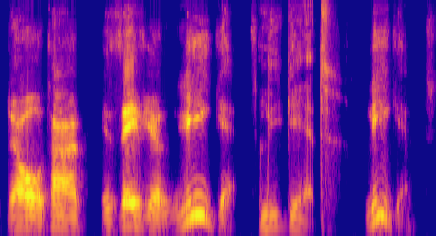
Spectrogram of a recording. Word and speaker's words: Legette: the other day that we've been pronouncing his name wrong the whole time is Xavier liette liette Li not Xavier Legette it's Xavier liette he said it now I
